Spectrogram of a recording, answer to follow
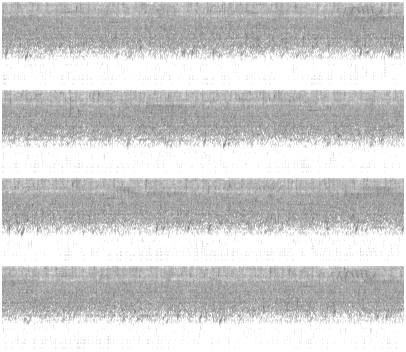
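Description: Faint, steady running water of a flowing stream, a nature-sound background bed.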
